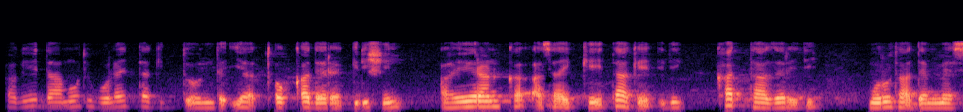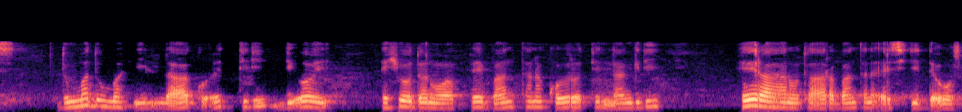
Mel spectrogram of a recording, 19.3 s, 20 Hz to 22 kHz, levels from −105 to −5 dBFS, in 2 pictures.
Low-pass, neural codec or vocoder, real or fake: 5.4 kHz; none; real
